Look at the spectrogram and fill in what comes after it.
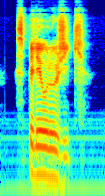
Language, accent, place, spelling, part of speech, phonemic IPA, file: French, France, Lyon, spéléologique, adjective, /spe.le.ɔ.lɔ.ʒik/, LL-Q150 (fra)-spéléologique.wav
- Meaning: of caving, of cave exploration; speleological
